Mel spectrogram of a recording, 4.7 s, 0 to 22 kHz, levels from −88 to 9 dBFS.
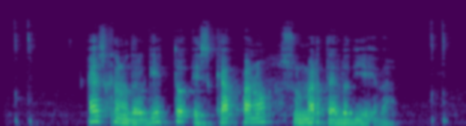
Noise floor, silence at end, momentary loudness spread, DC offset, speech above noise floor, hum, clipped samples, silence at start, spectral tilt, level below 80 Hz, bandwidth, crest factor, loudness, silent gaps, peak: -69 dBFS; 0.2 s; 11 LU; under 0.1%; 47 dB; none; under 0.1%; 0.25 s; -7.5 dB/octave; -56 dBFS; 9.6 kHz; 18 dB; -23 LUFS; none; -6 dBFS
